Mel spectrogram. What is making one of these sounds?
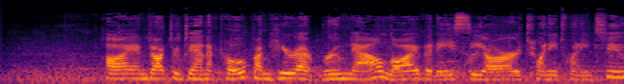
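A middle-aged woman speaks calmly and clearly into a nearby microphone.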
